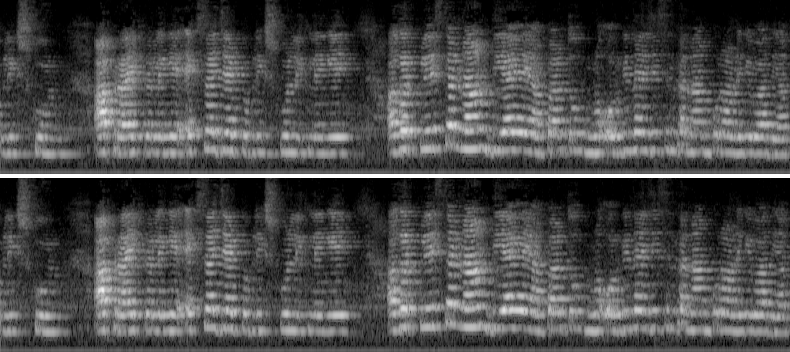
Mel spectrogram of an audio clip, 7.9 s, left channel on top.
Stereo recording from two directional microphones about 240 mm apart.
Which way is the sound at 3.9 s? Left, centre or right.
Centre.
